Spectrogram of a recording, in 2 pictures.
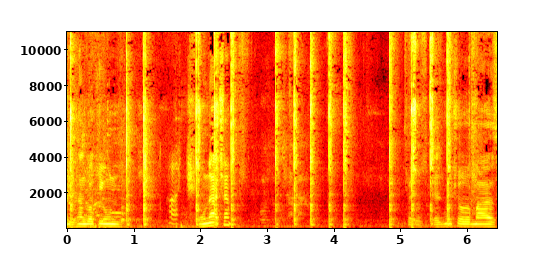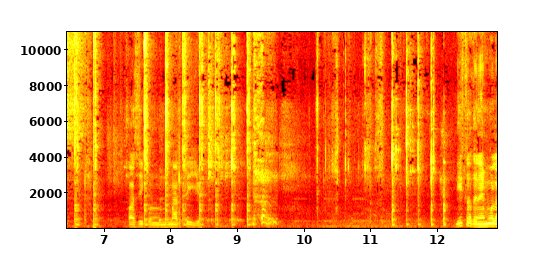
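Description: A hammer taps sharply on metal against a wooden block.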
